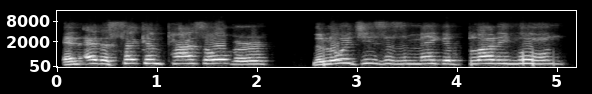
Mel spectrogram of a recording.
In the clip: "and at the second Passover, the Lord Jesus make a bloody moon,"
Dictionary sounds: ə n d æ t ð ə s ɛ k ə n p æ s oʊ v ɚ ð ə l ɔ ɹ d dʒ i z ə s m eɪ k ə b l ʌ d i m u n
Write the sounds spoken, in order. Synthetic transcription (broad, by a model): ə n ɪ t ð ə s ɛ k ə n p æ s oʊ v ɚ ð ə l ɔ ɹ d dʒ i z ə s m eɪ k ə b l ʌ d i m u n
